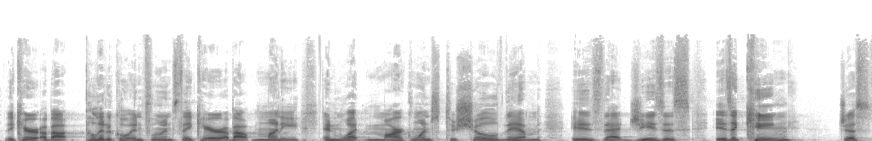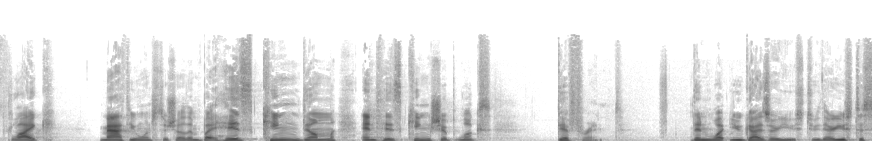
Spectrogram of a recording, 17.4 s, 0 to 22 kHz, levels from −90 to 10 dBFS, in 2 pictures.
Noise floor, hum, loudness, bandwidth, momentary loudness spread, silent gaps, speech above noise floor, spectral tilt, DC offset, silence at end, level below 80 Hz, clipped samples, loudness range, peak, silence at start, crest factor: -66 dBFS; none; -29 LUFS; 16.5 kHz; 10 LU; none; 37 dB; -4.5 dB/octave; under 0.1%; 0 s; -78 dBFS; under 0.1%; 5 LU; -4 dBFS; 0.05 s; 26 dB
